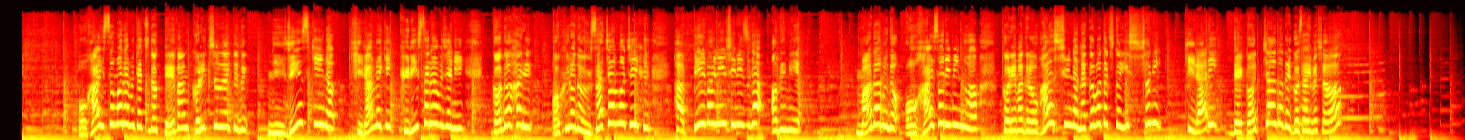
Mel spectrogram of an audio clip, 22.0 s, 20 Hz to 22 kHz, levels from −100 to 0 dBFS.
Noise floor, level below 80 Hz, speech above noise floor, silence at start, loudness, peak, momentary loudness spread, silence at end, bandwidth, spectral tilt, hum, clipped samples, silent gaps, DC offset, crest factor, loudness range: -43 dBFS; -30 dBFS; 28 dB; 0.35 s; -15 LUFS; 0 dBFS; 12 LU; 0.5 s; 17.5 kHz; -4 dB/octave; none; under 0.1%; none; under 0.1%; 16 dB; 1 LU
